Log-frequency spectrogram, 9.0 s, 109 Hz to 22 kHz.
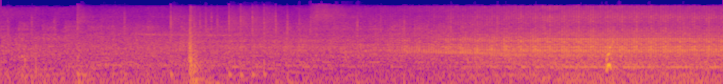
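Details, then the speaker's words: Toyota Land Cruiser VX80 original, unrestored first-owner engine, about 106,000 km, clutch booster added, just started: low, steady, even idle hum with faint rumble, no knocks or ticks; runs quietly and smoothly. "Nah, kita nyalain nih. Wih. Ya, ini udah nyala."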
